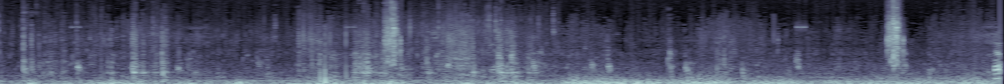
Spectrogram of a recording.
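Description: Steady low rumble of a small fishing boat on the water, broken by a few sharp knocks from the cooler under the boat's seat being handled, clearest about four seconds in and again near the end.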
